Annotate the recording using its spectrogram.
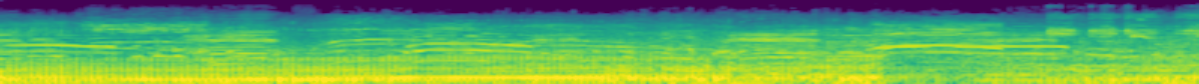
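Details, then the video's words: Baby goat screaming on a farm, loud wavering bleats repeated several times with harmonic cries that rise and fall, over a steady low engine drone from a motor vehicle. "SCREAMING GOAT BABY GOAT VIDEO FUNNY GOAT SOUNDS"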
